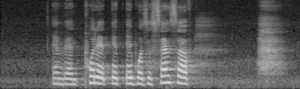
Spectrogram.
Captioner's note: exhale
